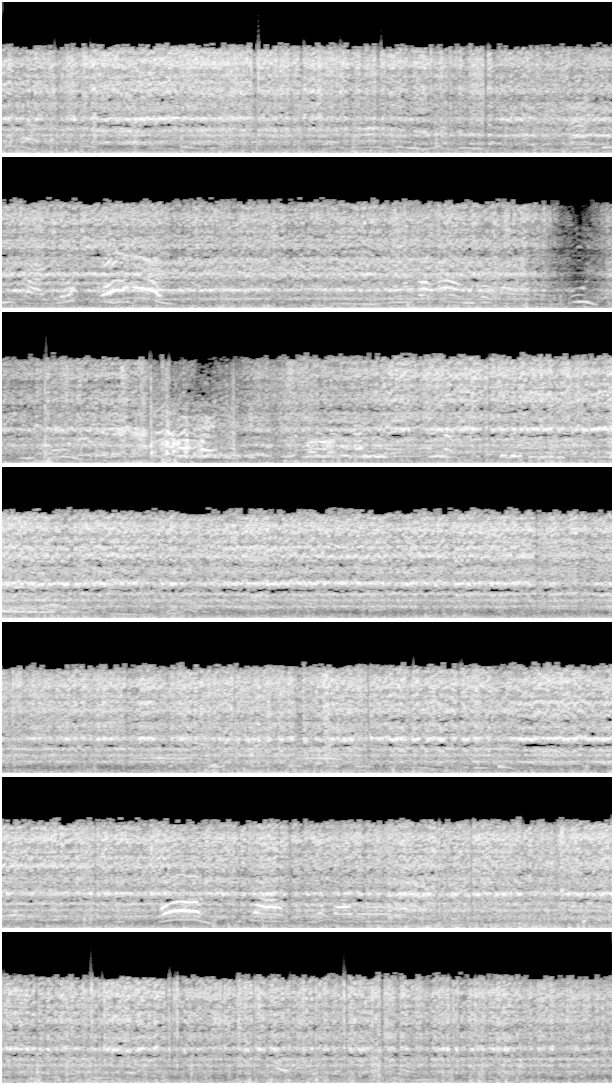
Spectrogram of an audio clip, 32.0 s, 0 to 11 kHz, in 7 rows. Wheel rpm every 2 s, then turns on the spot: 230, 220, 160, 160, 110, 110, 210, 230, 230, 230, 230, 230, 230, 230, 230, 230.
none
